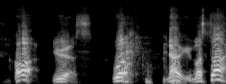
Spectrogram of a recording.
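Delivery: put-on old kung fu film dubbed voice. Describing a film's dubbing, imitating a dubbed chinese martial arts film line. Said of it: "like a Chinese martial arts film".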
